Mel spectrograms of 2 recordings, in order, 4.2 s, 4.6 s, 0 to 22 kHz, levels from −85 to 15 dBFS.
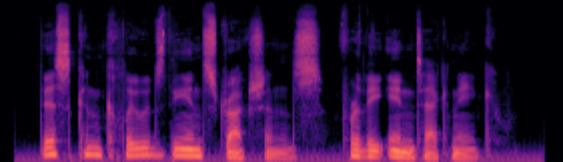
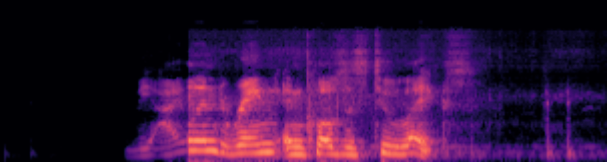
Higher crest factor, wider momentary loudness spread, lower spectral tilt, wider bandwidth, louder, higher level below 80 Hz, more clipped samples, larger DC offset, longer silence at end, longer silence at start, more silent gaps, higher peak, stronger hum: about the same, 18 dB vs 16 dB; second, 8 LU vs 20 LU; about the same, -5.5 dB/octave vs -6.5 dB/octave; first, 18.5 kHz vs 11.5 kHz; second, -23 LUFS vs -16 LUFS; first, -40 dBFS vs -54 dBFS; neither; neither; second, 0.55 s vs 1.1 s; second, 0.3 s vs 1.05 s; neither; second, -6 dBFS vs -2 dBFS; neither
